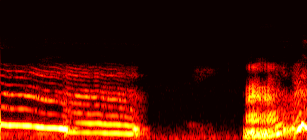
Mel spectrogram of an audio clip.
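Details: Whining pet dog indoors: a drawn-out, tonal, nasal whine sliding slowly downward for about a second and a half, then a pause and a second, rougher wavering whine starting near the end.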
